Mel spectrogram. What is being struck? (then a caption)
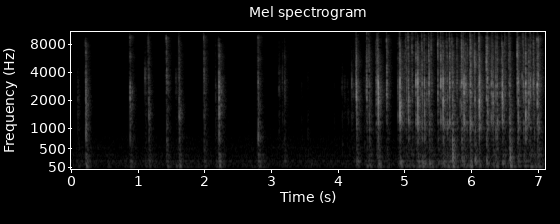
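Plastic mechanical keyboard. Fingertips tap the keys of a backlit black plastic mechanical keyboard while typing. Sharp, bright clicks come one at a time with pauses between them, then speed up into a dense, continuous run of quick keystrokes. Each click is short and dry with almost no low end.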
